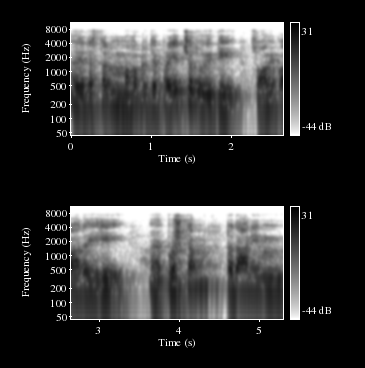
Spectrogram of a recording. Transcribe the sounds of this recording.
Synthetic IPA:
jɐt̪ɐst̪ʰɐlɐmːɐmɐkɾɪt̪epɾɐjɐt͡ʃʰɐt̪oːjit̪isʋaːmipaːd̪ɐjiɦi | pɾuʂʈɐmt̪ɐd̪aːniːm

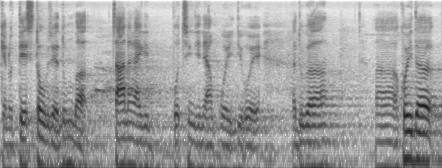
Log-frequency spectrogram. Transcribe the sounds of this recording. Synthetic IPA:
kenotestːowzeɐdumbɐt͡ʃanɐŋajɡipot̚siŋziniamojdiʔoj | ɐduɡɐ | kʰojdɐ

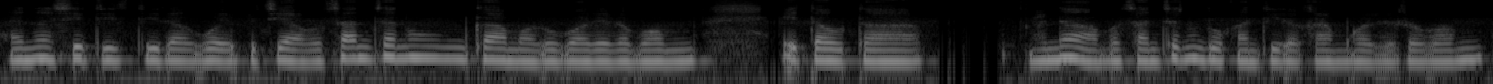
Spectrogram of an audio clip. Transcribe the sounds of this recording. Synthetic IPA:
ɦʌjnʌsit̪id͡zt̪iɾʌɡoepʌt͡sʰiʌβʌsant͡sanukamɦʌɾuɡʌɾeɾʌbʌmet̪awt̪a | ɦʌjnʌːbʌsant͡sanud̪okant̪iɾʌkamɡʌɾeɾʌbʌm

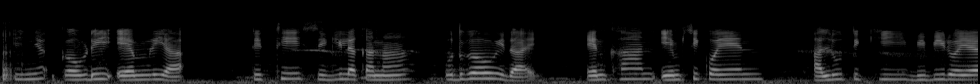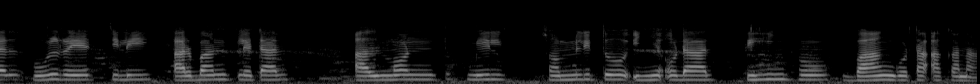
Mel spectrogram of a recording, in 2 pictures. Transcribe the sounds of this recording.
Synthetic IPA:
iɲəʔkəwɖiʔɛmɾɛjaʔ | t̪it̪ʰːisiɡilakana | ud̪ɡəwid̪ajɛnkʰanemsikɔjɛn | alut̪ikibibiɾɔjəlholɾeɖ̚t͡ʃiliaɾbanplɛʈaɾ | almɔɳʈmilk̚ | sɔmːilit̪ɔiɲəʔɔɖaɾ | t̪iɦiɲhɔ̃baŋɡɔʈaʔakana

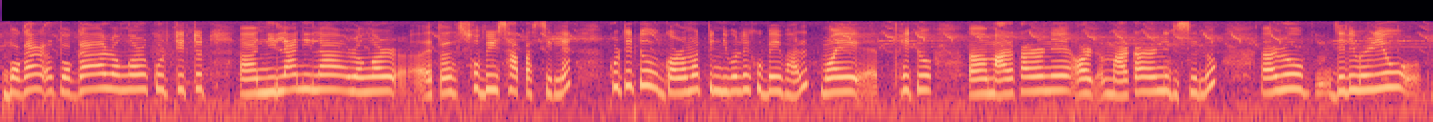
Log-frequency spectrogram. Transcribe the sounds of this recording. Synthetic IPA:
bɔɡabɔɡaɹɔŋɔɹkuɹtitːʊtnilanilaɹɔŋɔɹɛtasobiɹsapasilɛ | kuɹtitːʊɡɔɹɔmɔt̚pindʱibɔlojkʰubejbʱalmojxejtʊ | maɹkaɹɔnɛɔmaɹkaɹɔnɛdisilʊ̃ | aɹudelibʱaɹieʊ

